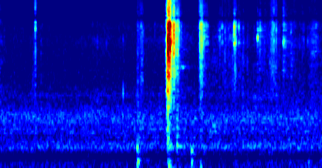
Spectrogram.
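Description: Small clicks and taps from handling a needle and braided line at a table: one sharp click about two seconds in, then a few fainter ticks.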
